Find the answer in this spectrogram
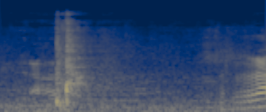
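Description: A single sharp metallic clank of nonstick frying pans as they are lifted off a metal store shelf.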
